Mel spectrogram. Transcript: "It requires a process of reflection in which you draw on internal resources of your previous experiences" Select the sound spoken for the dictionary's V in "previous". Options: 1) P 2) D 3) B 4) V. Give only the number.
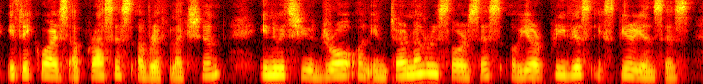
4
